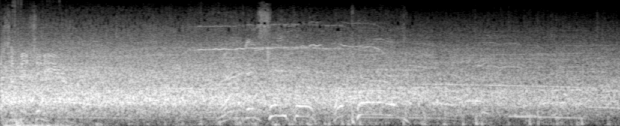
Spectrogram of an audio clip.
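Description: A large crowd cheers and roars loudly, slowly easing off.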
